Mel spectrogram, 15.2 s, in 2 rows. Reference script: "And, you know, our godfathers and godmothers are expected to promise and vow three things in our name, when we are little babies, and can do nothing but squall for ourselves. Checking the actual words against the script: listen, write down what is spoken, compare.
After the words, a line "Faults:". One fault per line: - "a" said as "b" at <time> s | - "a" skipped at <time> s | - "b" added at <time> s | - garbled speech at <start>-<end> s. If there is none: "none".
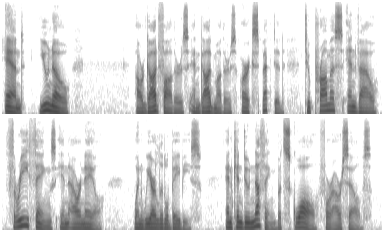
"And, you know, our godfathers and godmothers are expected to promise and vow three things in our nail, when we are little babies, and can do nothing but squall for ourselves.
Faults:
- "name" said as "nail" at 9.2 s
